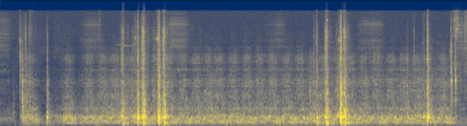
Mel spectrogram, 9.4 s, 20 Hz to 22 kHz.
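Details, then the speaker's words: 1954 Packard Clipper Deluxe with straight-eight flathead engine on a 6-volt positive-ground system and a not fully charged battery: sluggish, uneven starter cranking for several seconds with no catch; slow cranking, no start, spark not yet checked. "And you can hear it. The battery's not fully charged, but it is a 6-volt, and that is the way they run."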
